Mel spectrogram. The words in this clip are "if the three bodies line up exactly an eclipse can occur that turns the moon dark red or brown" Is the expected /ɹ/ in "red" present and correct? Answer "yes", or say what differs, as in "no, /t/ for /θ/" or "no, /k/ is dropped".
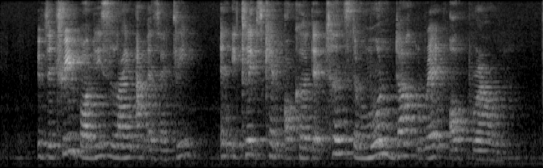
yes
